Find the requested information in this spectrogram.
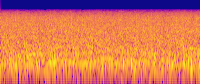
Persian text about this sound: زیبایی که به نظر من داره یکی از نظر سرسبزی و درختاشه و رودخانه که اینجا در کنار باغات و درختها جاری هستش و جاذبه اصلیش هم که آبشاری که اینجا وجود داره.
